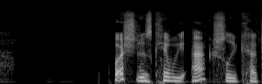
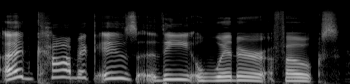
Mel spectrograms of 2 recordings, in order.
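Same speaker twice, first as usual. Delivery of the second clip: announcer voice; 4 semitones higher, much slower than usual. Acted. Announcing race winner.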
